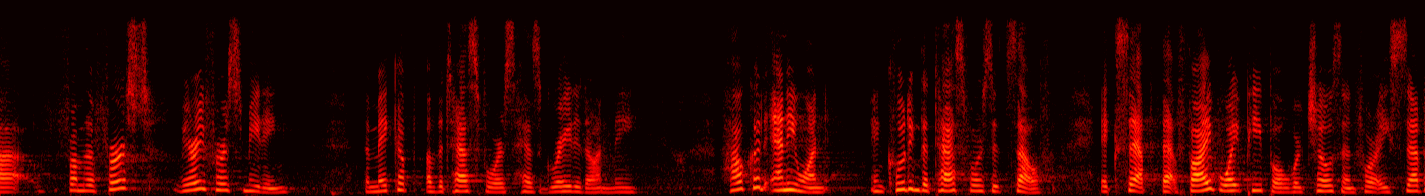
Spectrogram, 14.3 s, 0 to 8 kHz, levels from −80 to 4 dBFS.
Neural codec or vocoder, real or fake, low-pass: none; real; 7.2 kHz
